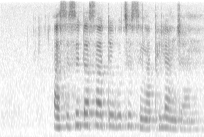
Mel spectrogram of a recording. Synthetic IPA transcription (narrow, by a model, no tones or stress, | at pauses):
asisitʼasatʼik̬utʰisiŋapʰiland͡ʒʱaːni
